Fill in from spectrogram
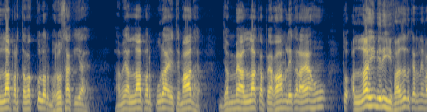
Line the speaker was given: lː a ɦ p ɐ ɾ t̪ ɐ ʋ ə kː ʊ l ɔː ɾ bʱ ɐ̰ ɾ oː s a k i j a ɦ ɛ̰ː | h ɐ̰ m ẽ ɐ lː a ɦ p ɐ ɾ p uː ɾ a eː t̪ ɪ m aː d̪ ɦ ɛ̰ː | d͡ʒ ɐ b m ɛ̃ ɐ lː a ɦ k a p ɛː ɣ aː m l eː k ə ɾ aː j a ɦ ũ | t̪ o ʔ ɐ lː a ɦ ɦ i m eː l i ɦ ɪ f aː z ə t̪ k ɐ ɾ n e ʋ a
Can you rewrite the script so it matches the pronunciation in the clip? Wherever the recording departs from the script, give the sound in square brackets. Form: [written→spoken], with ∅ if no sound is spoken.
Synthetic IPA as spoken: lː a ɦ p ɐ ɾ t̪ ɐ ʋ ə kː ʊ l ɔː ɾ bʱ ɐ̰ ɾ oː s a k i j a ɦ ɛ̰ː | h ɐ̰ m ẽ ɐ lː a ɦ p ɐ ɾ p uː ɾ a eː t̪ ɪ m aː d̪ ɦ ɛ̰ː | d͡ʒ ɐ b m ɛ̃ ɐ lː a ɦ k a p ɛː ɣ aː m l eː k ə ɾ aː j a ɦ ũ | t̪ o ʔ ɐ lː a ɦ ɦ i m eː [l→ɾ] i ɦ ɪ f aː z ə t̪ k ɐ ɾ n e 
